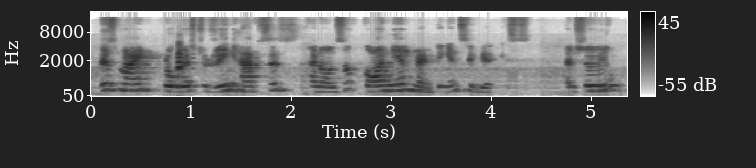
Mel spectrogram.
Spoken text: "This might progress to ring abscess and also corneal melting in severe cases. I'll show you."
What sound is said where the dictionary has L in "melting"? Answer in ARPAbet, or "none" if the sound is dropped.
N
